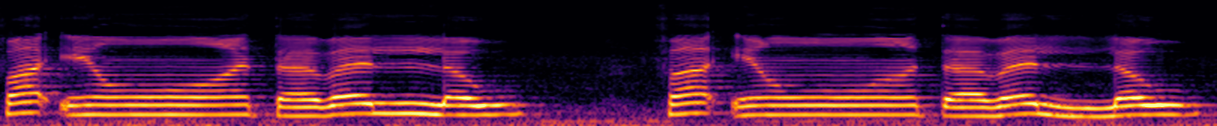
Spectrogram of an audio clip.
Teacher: हम नून साकिन को छुपा के पढ़ेंगे और गुन्ने के साथ पढ़ेंगे। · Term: इख़्फ़ा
